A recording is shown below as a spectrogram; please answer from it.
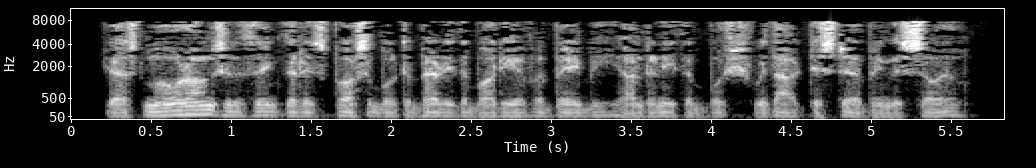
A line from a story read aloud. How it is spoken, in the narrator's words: he said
